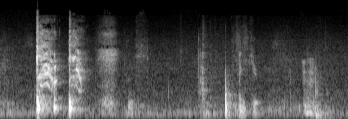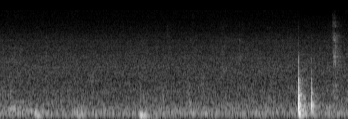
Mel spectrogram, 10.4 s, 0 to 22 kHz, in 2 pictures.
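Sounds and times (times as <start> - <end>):
low noise: 0.0 - 10.4
sharp loud coughs: 0.5 - 1.4, 4.5 - 4.9
speech: 1.9 - 2.3, 3.6 - 4.9
soft throat clearing: 4.5 - 4.9.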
